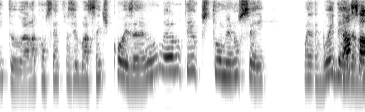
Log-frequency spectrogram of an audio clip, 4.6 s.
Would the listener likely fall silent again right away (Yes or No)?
No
